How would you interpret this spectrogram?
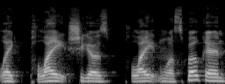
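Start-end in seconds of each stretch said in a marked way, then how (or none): none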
